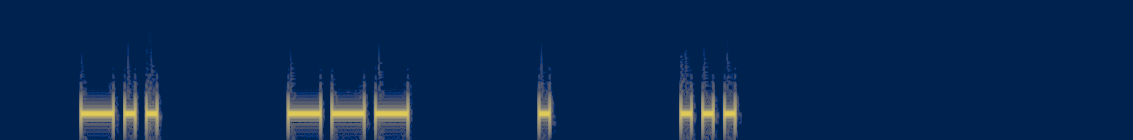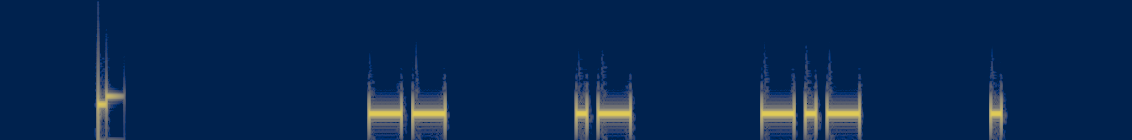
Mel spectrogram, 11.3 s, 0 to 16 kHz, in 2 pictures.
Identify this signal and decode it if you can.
Morse code, heard as a keyed tone, about 22 wpm, spaced as for 10 wpm, 700 Hz. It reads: DOES MAKE
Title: 4x Character Spacing - Top 200 Words - 22wpm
